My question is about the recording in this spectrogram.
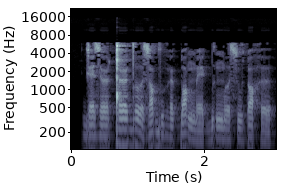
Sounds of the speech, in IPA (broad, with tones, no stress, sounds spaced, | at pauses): ɡ ɛː˨ z œː˨ ǃ œː˦ d̪ ɤː˦˨ z ɒ˦ ɡ u˨ ɦ œ˨ ɡ͡b ɒ˦˨ ŋ͡m ɛː˨ ɡ͡b ə˦ ŋ͡m ɤ˨ s u˨ ɗ ɒ˦ h ə˨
